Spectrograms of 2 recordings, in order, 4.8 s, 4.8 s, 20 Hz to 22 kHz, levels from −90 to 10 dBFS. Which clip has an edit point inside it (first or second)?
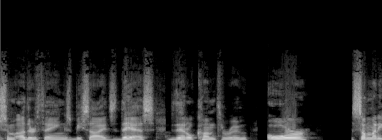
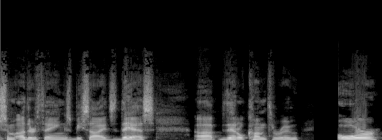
first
